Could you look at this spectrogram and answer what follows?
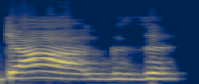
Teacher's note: dogs sounds like a z but it's an s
